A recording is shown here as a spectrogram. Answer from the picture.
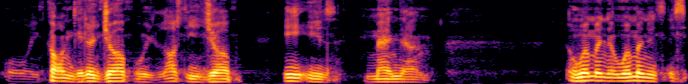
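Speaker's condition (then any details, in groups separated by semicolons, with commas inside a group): Cleft palate; congenital, tongue grown into palate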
